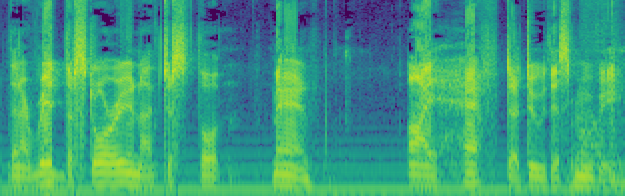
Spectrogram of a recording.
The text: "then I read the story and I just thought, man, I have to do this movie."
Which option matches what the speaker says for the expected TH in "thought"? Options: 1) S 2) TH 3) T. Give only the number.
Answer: 2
